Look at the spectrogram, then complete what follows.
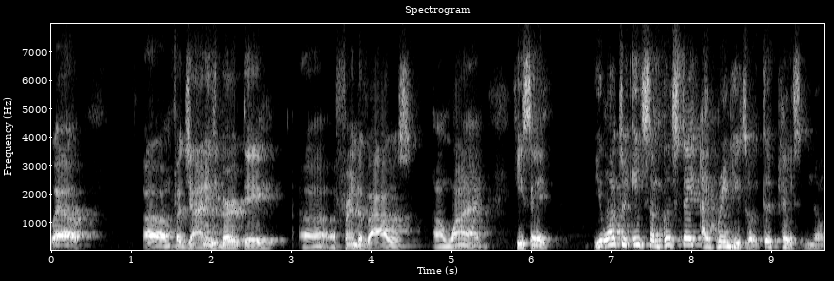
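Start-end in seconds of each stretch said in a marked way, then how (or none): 6.8-9.4 put-on Colombian-accented English, lightly raised pitch. Quoting a friend offering a good steak place: imitating Juan's Colombian accent. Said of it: "he speaks English with a Colombian accent".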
